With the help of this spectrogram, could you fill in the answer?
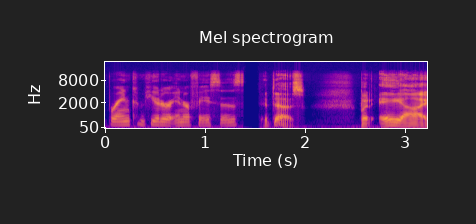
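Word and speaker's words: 愛: But AI is also the phonetic pronunciation of the Japanese word for love.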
